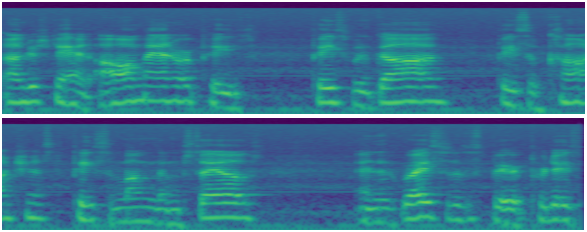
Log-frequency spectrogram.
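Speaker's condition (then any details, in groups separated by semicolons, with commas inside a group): Parkinson's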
